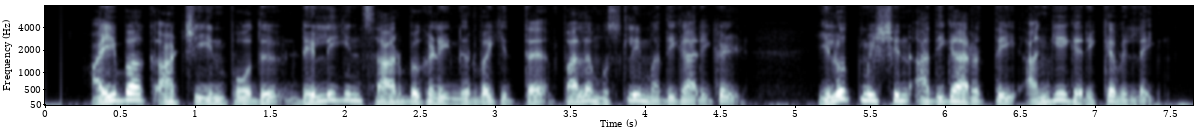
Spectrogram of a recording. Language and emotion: Tamil, neutral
